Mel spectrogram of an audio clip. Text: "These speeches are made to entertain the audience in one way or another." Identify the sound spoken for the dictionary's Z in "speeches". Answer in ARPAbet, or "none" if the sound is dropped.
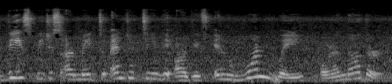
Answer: S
